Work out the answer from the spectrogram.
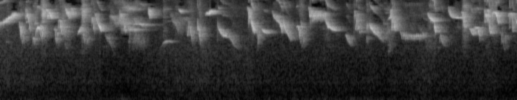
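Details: Black-throated canary mule pouring out an unbroken, high-pitched song of quick chirps, downward slurs and buzzy trills throughout.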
